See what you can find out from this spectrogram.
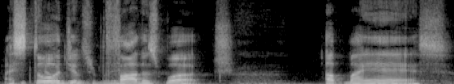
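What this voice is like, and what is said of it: Christopher Walken impression. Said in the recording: “Christopher Walken ... I was actually practicing a Walken impression for a while”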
